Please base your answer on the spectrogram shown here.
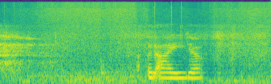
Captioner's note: sighing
